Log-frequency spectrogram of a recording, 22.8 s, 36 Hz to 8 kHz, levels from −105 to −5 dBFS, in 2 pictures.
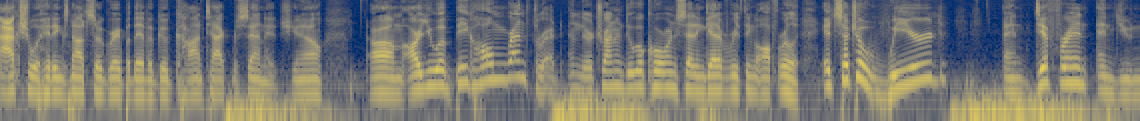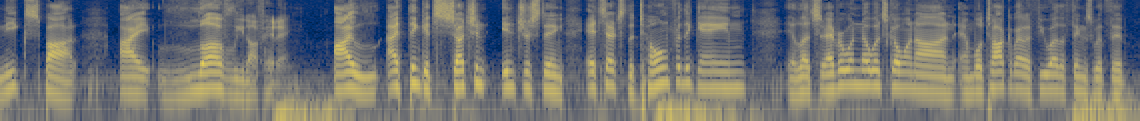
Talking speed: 205 wpm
